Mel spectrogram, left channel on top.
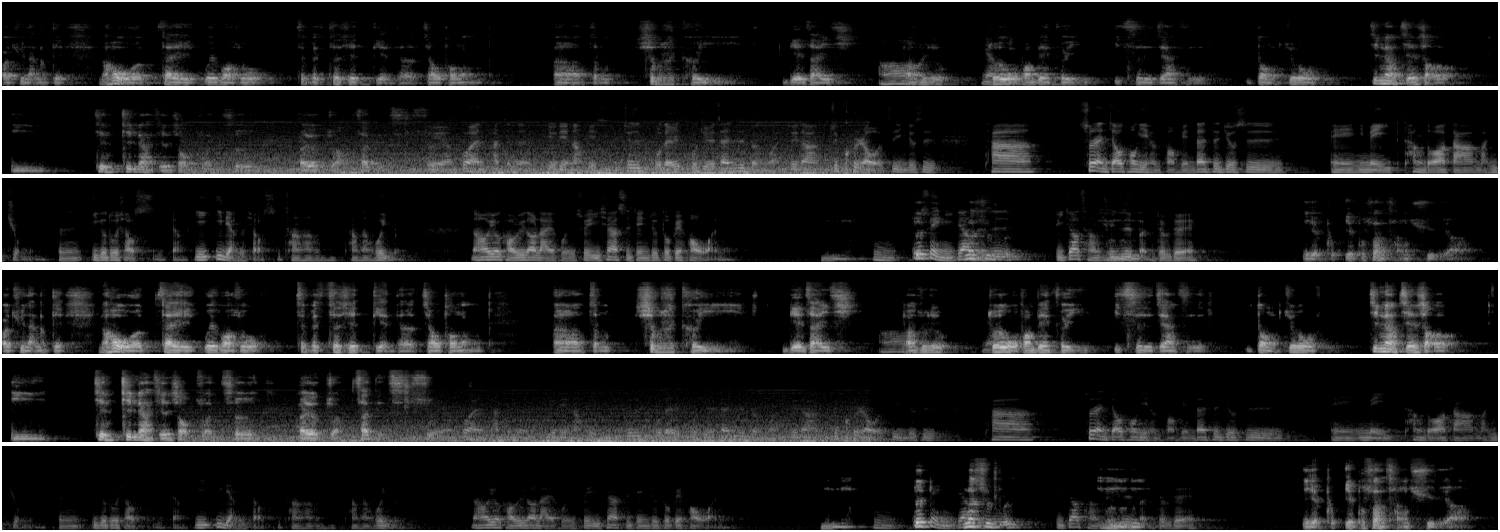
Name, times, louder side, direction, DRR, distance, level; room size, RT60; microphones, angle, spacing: voice 1, 0.0-2.6 2.9-4.8 5.5-7.4 7.8-8.5 9.0-9.5 9.9-10.9 11.1-12.0 12.6-13.2 13.7-14.6 15.1-15.4 15.9-17.5 17.9-19.3 38.1-38.5 39.0-39.2 39.5-40.1 41.0-41.4 42.9-44.6, right 6 dB, 65° right, 0.4 m, -29 dB
voice 2, 8.8-9.3 9.8-10.2 18.3-18.6 19.2-24.3 24.9-25.3 25.7-27.8 28.2-33.9 34.6-37.2 38.6-40.1 40.5-41.9, left 6 dB, 75° left, 0.4 m, -37 dB
sound 1, 16.7-23.7, equal, 15° left, 1.1 m, -36 dB
12.5 x 9.1 x 5.2 m
head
